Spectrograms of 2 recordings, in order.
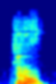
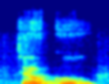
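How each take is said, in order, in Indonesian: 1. Kata ini berakhir dengan konsonan. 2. Vokal tambahan ditambahkan di akhir.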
